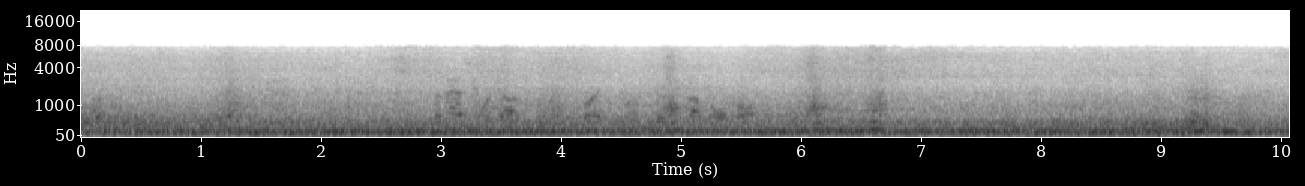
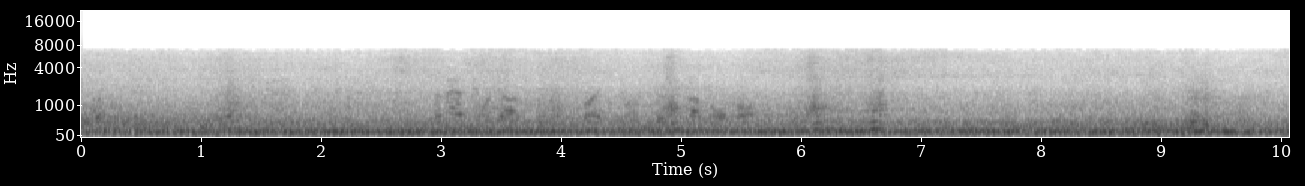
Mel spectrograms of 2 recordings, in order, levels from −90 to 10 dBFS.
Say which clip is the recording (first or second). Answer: second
